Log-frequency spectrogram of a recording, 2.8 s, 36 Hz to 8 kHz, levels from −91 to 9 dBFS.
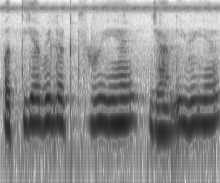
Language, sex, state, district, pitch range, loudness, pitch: Hindi, female, Bihar, Patna, 200-215 Hz, -14 LUFS, 210 Hz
